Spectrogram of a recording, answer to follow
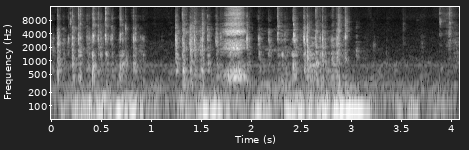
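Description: Typing on a computer keyboard: a quick run of key clicks that thins out near the end.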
